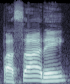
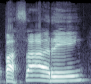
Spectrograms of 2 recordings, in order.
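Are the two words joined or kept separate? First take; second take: joined; joined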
